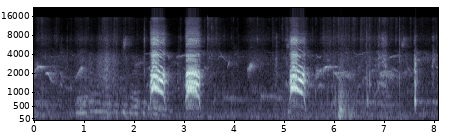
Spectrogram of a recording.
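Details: Crows competing with wild birds for food: three harsh, drawn-out caws, two close together then one after a pause, with softer scattered bird calls and chatter around them.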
